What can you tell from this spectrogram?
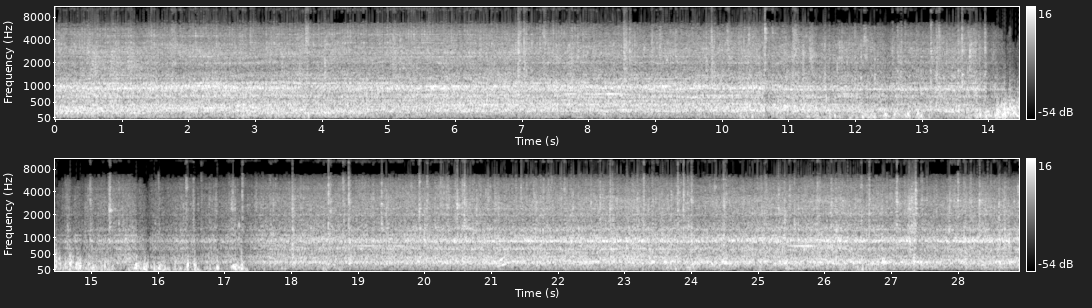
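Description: Continuous peanut frying machine running, with its gas burner and stainless steel mesh-belt conveyor. It makes a steady mechanical whir with a constant mid-pitched hum, dipping unevenly for a few seconds about halfway through.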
